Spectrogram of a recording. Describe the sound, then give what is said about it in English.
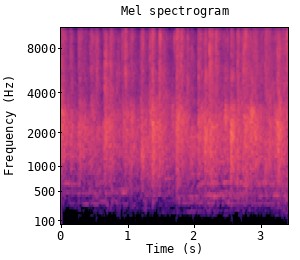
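Church audience clapping hands in praise: a dense, even wash of many hands applauding steadily throughout, fairly faint. “Can we just go ahead and give the Lord a hand clap of praise”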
